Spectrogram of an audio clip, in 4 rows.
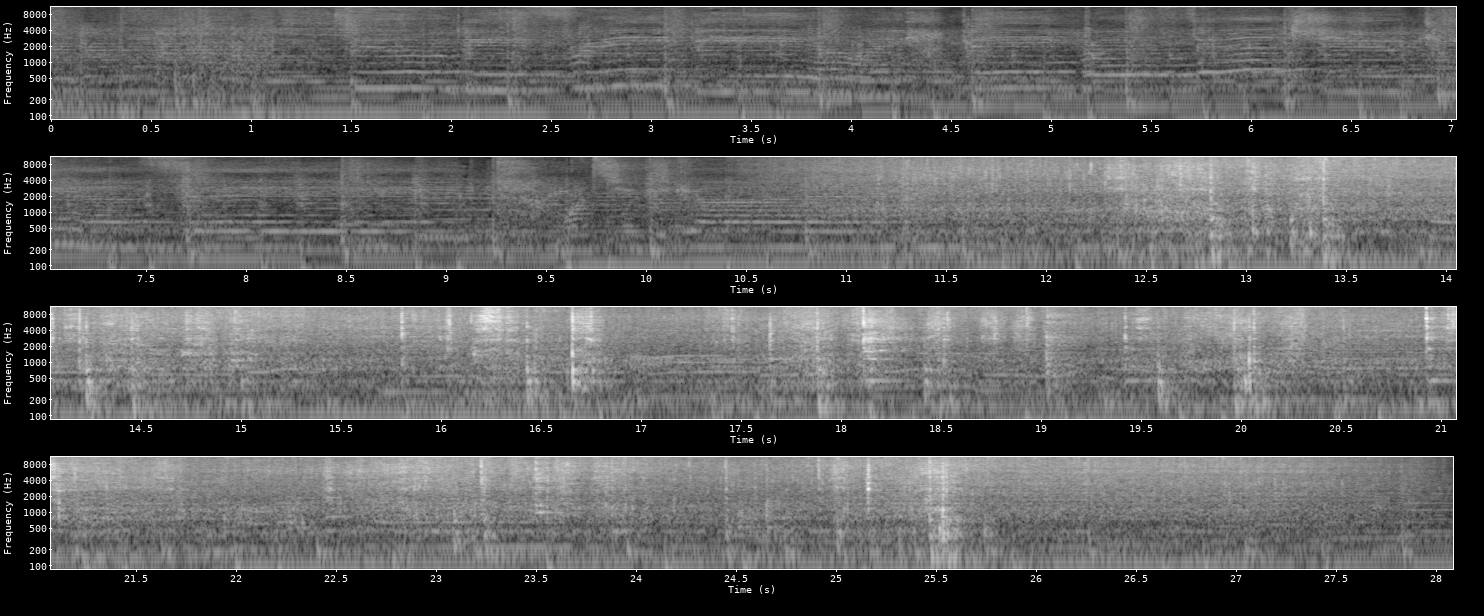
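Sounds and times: food sizzling in a pot: 10.7 - 28.0
metal spatula scraping a pot: 11.6 - 26.1.

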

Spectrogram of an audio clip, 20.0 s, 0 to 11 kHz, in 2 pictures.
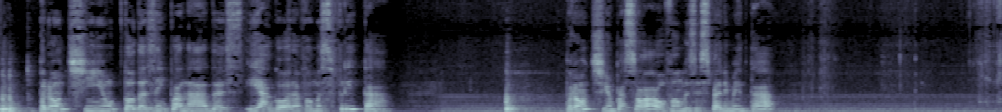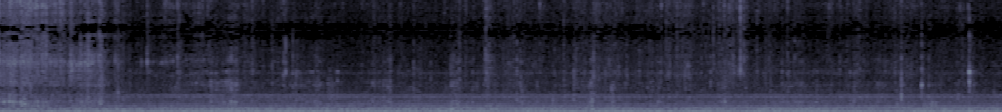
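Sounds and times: steady background hum: 0.0 - 20.0
crisp crunch of fried food: 7.9 - 20.0
soft chewing: 8.0 - 20.0.

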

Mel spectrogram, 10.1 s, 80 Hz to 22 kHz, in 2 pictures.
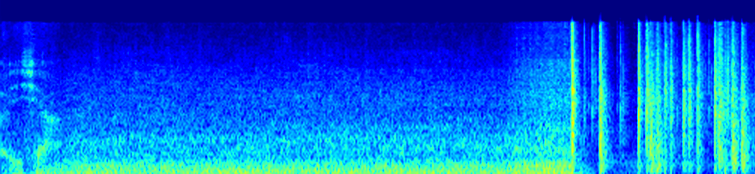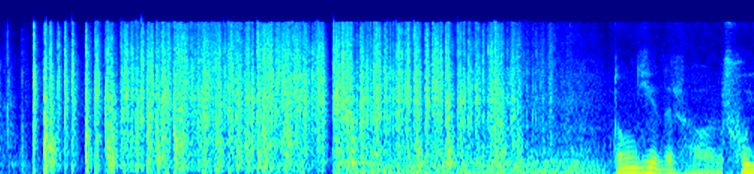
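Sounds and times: firecrackers banging: 3.6 - 9.1.

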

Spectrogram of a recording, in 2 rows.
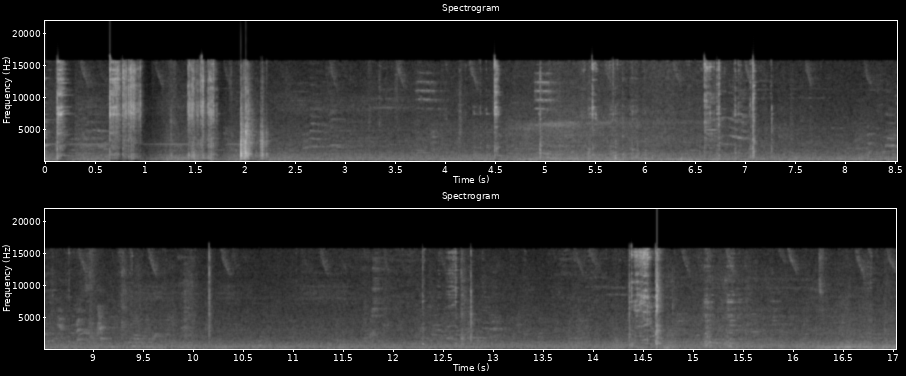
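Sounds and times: metal clanks and clinks: 0.0 - 2.3, 4.1 - 7.4, 14.3 - 15.6.

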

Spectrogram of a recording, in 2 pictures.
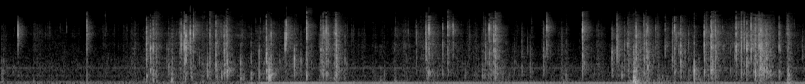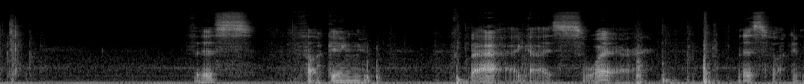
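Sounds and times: plastic snack bag crinkling: 0.0 - 8.5.

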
